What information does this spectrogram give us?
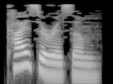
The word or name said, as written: kaiserism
